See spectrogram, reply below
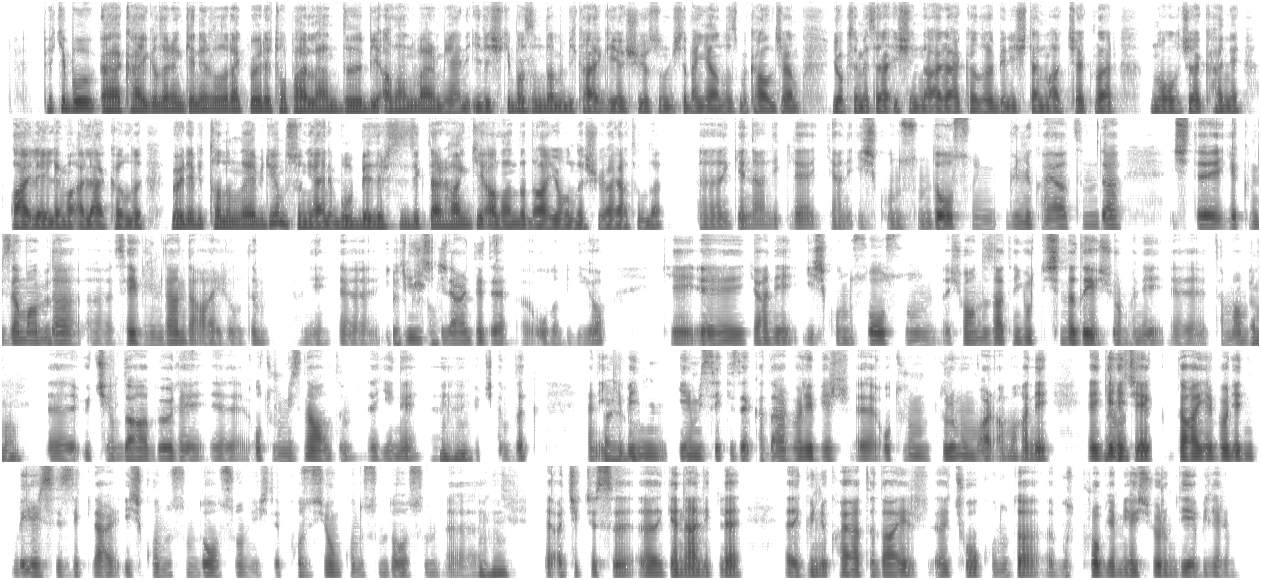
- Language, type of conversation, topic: Turkish, advice, Duygusal denge ve belirsizlik
- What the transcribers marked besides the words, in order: none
